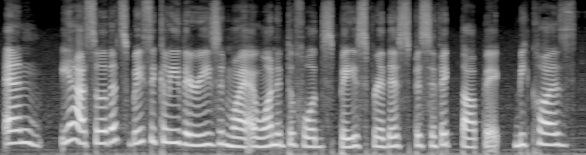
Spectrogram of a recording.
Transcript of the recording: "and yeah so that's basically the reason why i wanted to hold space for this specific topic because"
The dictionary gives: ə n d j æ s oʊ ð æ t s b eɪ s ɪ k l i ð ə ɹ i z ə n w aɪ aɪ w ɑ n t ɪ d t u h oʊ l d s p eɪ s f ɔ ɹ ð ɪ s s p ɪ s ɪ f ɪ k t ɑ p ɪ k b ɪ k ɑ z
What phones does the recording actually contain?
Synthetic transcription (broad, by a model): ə n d j æ s oʊ ð æ t s b eɪ s ɪ k l i ð ə ɹ i z ə n w aɪ aɪ w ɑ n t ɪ d t u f oʊ l d s p eɪ s f ɔ ɹ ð ɪ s s p ɪ s ɪ f ɪ k t ɑ p ɪ k b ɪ k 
